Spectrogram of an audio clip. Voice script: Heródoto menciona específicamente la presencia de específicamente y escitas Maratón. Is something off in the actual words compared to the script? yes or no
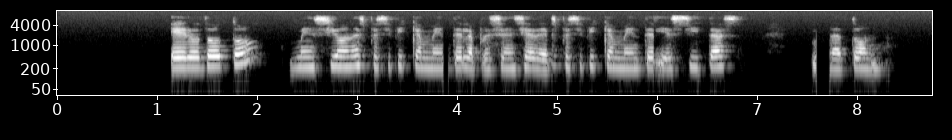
no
